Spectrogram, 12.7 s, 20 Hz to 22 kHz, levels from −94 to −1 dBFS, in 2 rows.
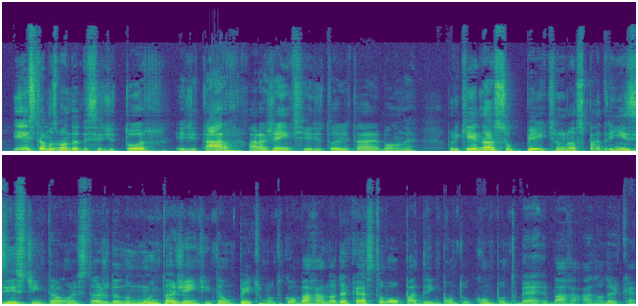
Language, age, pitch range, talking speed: Portuguese, 20-39, 110-150 Hz, 145 wpm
